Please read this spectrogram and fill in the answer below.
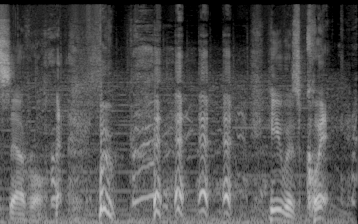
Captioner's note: laughs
